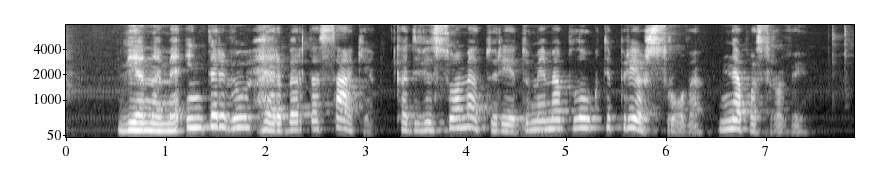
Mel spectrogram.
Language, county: Lithuanian, Panevėžys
